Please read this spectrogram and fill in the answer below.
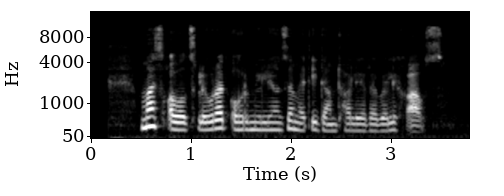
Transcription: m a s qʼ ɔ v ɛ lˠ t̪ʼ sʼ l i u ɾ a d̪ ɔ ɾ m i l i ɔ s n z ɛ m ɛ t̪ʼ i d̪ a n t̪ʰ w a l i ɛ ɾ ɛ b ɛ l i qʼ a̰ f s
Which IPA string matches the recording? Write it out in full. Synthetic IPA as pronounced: m a s qʼ ɔ v ɛ lˠ t̪ sʼ l i u ɾ a d̪ ɔ ɾ m i l i ɔ n z ɛ m ɛ t̪ʼ i d̪ a m t̪ʰ w a l i ɛ ɾ ɛ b ɛ l i qʼ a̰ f s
